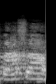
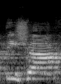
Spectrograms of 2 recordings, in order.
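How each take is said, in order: First: The word is said with an 'a' vowel: tasha. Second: The word is said with an 'i' vowel: tisha. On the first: The speaker calls it right. "মান তাশা হবে" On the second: The speaker calls it wrong. "বলছে কুলিল্লাহুম্মা তুতিল মুলকা মান তিশা"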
